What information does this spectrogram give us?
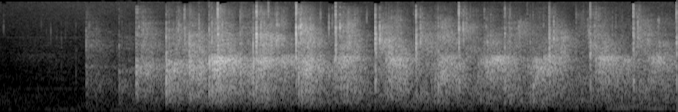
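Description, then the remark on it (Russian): A crowd bursts into applause after a brief quiet moment, many hands clapping in a dense, steady patter that holds fairly loud and even until the end. “А теперь давайте похлопаем, кто видел вот этого друга.”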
